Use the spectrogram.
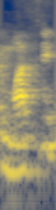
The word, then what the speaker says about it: मातृ: अब बोलने में मातृ कोशिका से ही प्रोनाउंसिएशन होता है, न कि मात्र कोशिका है। मात्र में तो ऐसा त्र आता है, जबकि अपन मातृ लिख रहे हैं, ठीक है ना। तो ये चीज आपको ध्यान रखनी, प्रोनाउंसिएशन की आपका सुधारना है।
